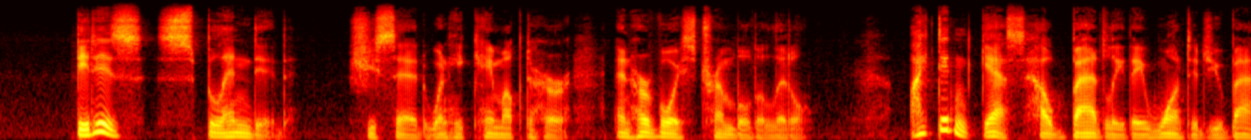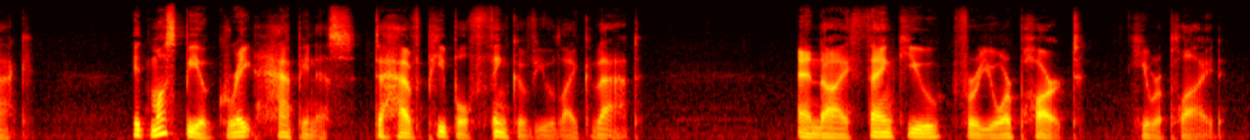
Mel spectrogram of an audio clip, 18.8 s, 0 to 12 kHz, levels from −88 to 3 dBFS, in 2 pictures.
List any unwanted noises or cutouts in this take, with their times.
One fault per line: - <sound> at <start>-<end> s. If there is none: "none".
none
